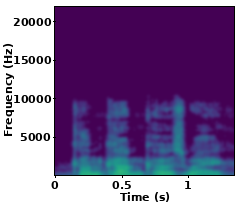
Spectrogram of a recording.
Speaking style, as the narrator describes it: he chided her gently

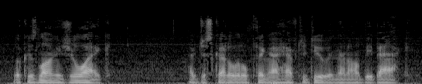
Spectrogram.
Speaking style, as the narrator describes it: said softly

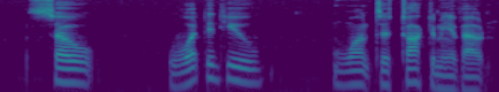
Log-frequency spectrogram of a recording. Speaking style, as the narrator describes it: Neo replied, and then, a little hesitantly

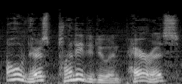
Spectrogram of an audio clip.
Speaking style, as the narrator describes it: said Azeline brightly from across the table

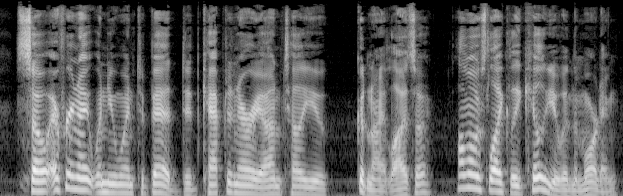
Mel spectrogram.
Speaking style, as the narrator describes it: laughed

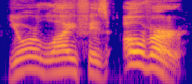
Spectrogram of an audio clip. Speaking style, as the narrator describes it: Shuten roared

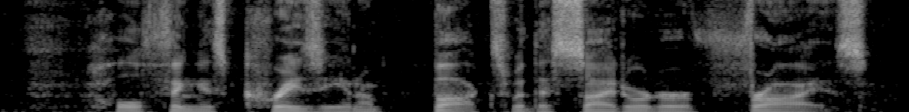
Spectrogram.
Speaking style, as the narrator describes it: she could be heard muttering under her breath

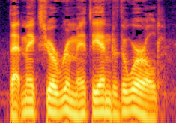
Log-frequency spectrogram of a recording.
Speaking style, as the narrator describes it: said dryly

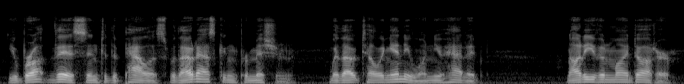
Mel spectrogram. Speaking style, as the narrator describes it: said Deslok evenly

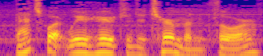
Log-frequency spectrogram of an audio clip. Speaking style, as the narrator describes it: the blonde woman chided gently

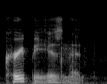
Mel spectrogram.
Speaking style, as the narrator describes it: Wakaba murmured

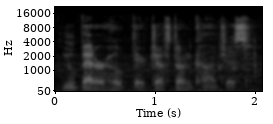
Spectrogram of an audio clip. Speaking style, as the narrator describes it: he said through gritted teeth

